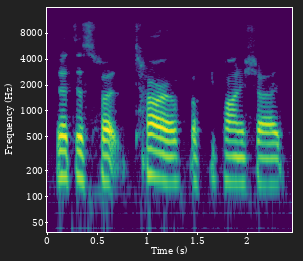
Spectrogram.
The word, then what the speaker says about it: Svetasvatara: Svetasvatara Upanishad.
